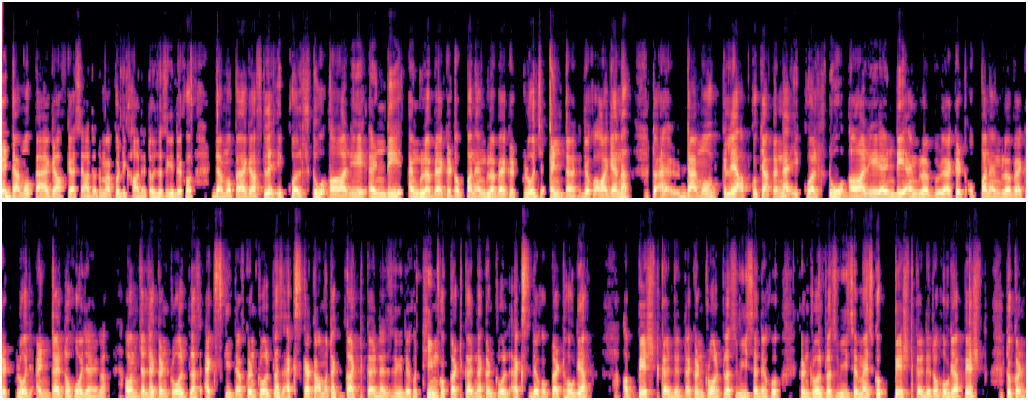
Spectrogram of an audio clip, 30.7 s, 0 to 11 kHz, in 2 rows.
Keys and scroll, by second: 16.9 ctrl+x.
